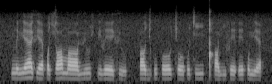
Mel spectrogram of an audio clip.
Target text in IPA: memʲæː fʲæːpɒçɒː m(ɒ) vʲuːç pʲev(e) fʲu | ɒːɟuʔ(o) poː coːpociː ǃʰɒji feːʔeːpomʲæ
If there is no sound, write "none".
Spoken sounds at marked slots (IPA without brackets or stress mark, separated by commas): ɒː, eː, u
